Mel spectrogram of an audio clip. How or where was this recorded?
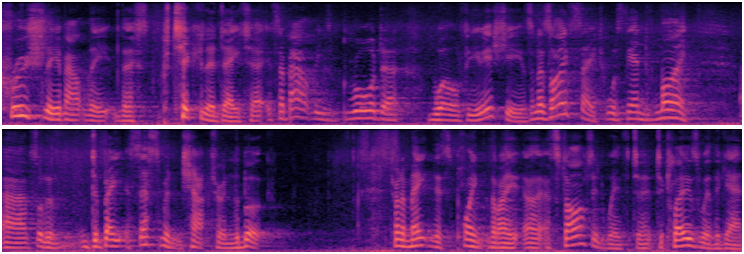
large echoing room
